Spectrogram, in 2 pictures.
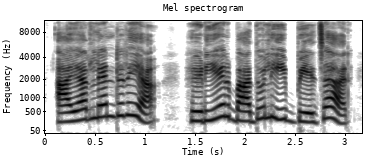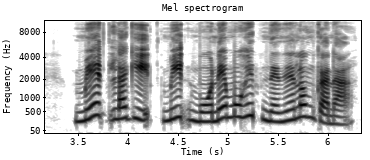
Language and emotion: Santali, happy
